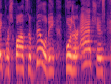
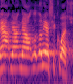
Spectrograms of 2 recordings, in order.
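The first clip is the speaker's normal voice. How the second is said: plain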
